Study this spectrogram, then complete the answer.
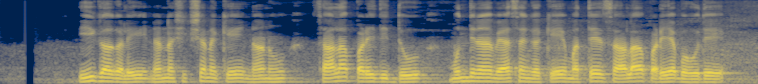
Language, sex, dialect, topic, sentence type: Kannada, male, Mysore Kannada, banking, question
